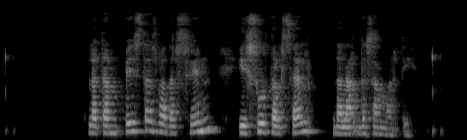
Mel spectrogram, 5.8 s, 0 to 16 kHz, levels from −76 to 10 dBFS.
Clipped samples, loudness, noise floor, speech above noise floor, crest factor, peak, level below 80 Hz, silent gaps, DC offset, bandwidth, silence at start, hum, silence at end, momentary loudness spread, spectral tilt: under 0.1%; -30 LUFS; -81 dBFS; 52 dB; 18 dB; -12 dBFS; -80 dBFS; 0.51-0.55 s, 0.99-1.04 s; under 0.1%; 11.5 kHz; 0.05 s; none; 0.4 s; 13 LU; -3.5 dB/octave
